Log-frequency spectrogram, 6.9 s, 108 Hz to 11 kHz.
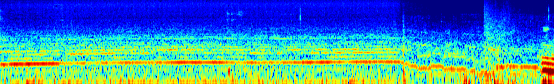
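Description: A 2002 Nissan Skyline GT-R V-Spec II racing in a driving game, its engine holding a steady high drone before shifting and dropping in pitch near the end, with faint tire noise and no talk.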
